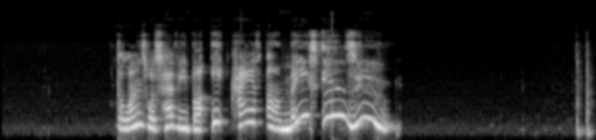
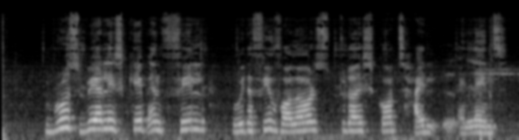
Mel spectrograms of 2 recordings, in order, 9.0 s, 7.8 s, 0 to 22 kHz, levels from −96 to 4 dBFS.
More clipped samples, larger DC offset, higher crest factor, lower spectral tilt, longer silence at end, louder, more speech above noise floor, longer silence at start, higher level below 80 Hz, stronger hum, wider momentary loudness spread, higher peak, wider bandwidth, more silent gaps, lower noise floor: neither; neither; about the same, 16 dB vs 20 dB; second, -3.5 dB/octave vs -6 dB/octave; about the same, 0.1 s vs 0.15 s; first, -13 LUFS vs -28 LUFS; first, 57 dB vs 32 dB; first, 1.75 s vs 0.05 s; second, -68 dBFS vs -52 dBFS; neither; about the same, 13 LU vs 15 LU; first, 0 dBFS vs -8 dBFS; second, 10 kHz vs 16 kHz; neither; first, -70 dBFS vs -60 dBFS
